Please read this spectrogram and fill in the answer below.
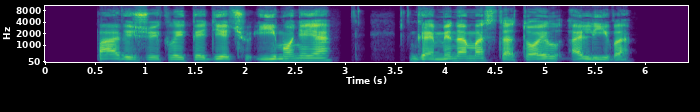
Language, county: Lithuanian, Kaunas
